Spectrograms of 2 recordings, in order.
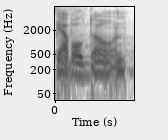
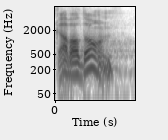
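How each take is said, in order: First: The name is said English-style with a long final O. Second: The name is said with Spanish pronunciation. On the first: "the most common, if we're English speakers, is Gabaldon. It still has a long O in the last" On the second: "were we speaking Spanish, it would be pronounced Gabaldon"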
